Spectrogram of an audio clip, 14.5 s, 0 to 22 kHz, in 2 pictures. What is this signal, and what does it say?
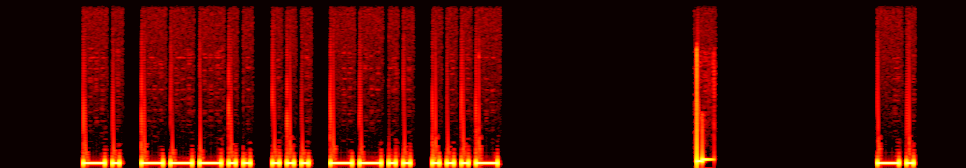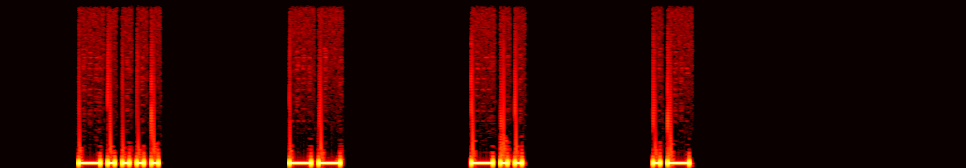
Morse code, heard as a keyed tone, about 22 wpm, spaced as for 11 wpm, 700 Hz. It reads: N8SZV N6MDA
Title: USA Call Signs - 6x Character Spacing - 22wpm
